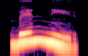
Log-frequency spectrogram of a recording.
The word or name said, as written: ಬೆನ್ನೇರು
